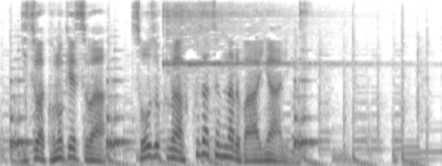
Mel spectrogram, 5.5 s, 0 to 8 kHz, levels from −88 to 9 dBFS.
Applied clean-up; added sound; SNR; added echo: none; Bowed string instrument; 6 dB; none.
